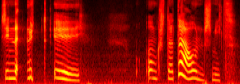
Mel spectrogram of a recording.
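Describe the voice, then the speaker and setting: Excitable young Finnish woman gaming. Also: sits high, no room sound. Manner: excitable, shouts and groans at the game. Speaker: gamer. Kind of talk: gameplay commentary.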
